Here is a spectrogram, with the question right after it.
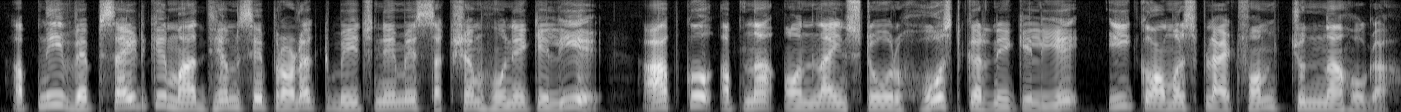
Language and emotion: Hindi, neutral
